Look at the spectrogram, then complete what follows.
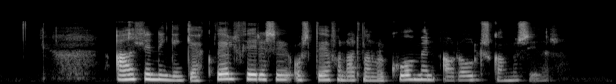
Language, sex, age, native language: Icelandic, female, 20-29, Icelandic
